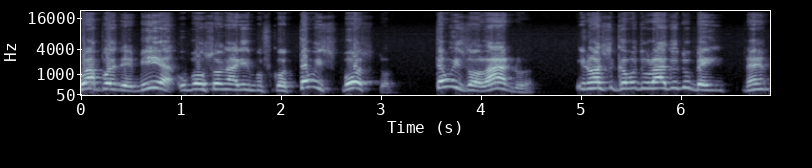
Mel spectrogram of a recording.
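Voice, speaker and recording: The pace is fairly slow. The tone is dark and mellow. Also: man, extremely high pitch for a man, ordinary pitch variation. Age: 70s. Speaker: political activist and former politician. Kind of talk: political interview. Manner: animated.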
